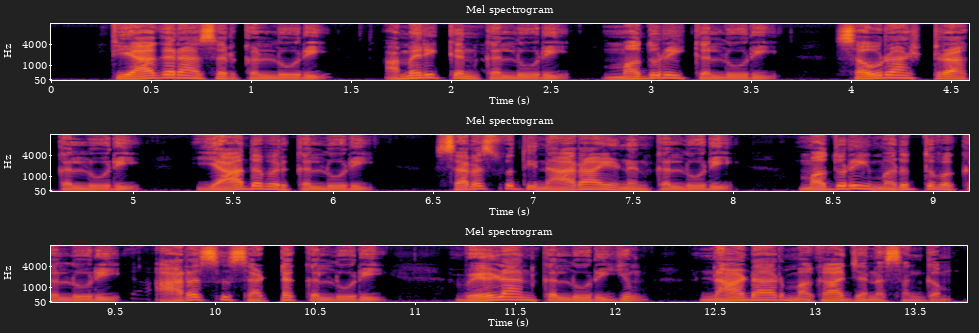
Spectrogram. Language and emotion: Tamil, neutral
